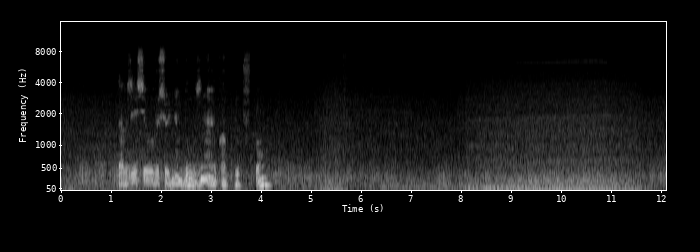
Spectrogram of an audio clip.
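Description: A truck engine rumbles low and steadily as it drives.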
